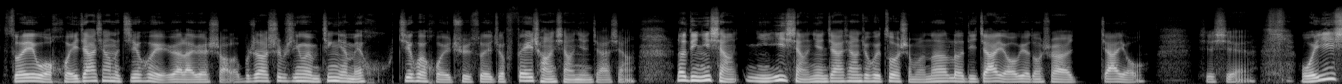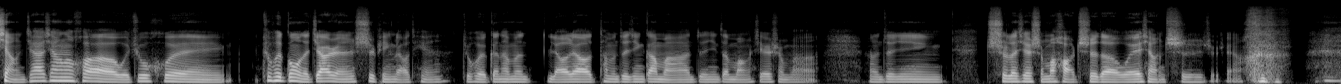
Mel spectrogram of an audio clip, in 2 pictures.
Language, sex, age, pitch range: Korean, male, 20-39, 120-155 Hz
